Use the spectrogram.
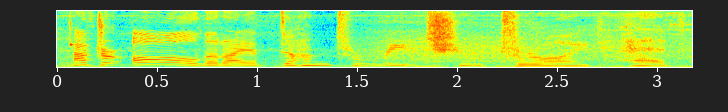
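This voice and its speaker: A woman's voice: high-pitched, expressive, normal speed, noisy background. A woman voicing a haughty, smug genius scholar in a video game, speaking in a pompous, mocking, theatrical manner. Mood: intent, wondering. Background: music.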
